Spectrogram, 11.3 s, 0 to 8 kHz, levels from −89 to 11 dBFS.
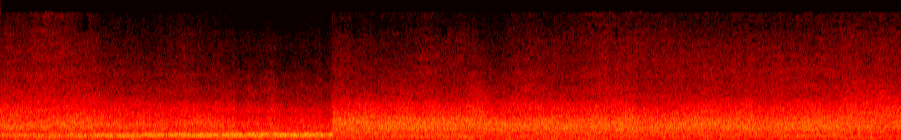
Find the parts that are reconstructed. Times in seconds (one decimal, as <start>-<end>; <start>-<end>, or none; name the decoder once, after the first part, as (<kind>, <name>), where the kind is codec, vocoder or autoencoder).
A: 3.6-4.9 (vocoder, BigVGAN v2); 7.6-8.8; 10.3-11.3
